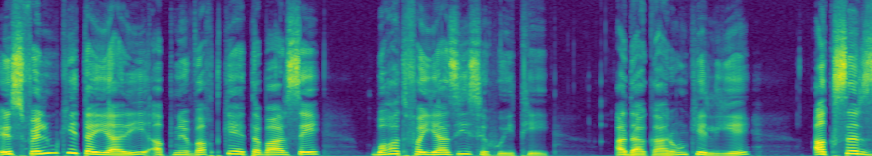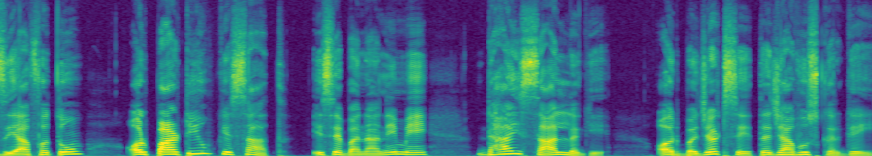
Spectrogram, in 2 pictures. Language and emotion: Urdu, neutral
